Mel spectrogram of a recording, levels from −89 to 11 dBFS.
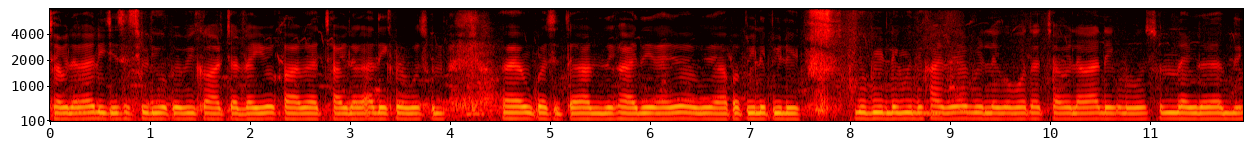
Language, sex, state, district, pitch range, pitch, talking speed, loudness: Hindi, male, Chhattisgarh, Kabirdham, 145-150 Hz, 150 Hz, 250 wpm, -32 LUFS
